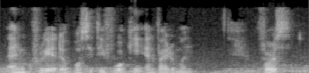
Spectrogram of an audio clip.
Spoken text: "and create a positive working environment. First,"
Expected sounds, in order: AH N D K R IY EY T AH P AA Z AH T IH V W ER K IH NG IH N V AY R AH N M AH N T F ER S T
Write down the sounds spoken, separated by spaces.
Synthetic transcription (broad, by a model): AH N K R IY EY T AH P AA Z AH T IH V W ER K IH NG IH N V AY R AH N M AH N T F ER S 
